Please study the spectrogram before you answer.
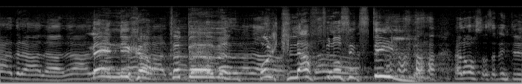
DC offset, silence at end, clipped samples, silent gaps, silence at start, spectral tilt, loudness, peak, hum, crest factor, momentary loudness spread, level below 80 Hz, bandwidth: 8%; 0 s; under 0.1%; none; 0 s; -3.5 dB/octave; -22 LUFS; -6 dBFS; none; 14 dB; 11 LU; -60 dBFS; 16.5 kHz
